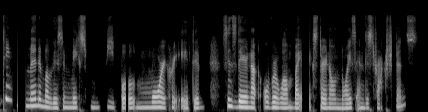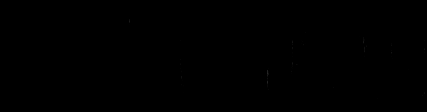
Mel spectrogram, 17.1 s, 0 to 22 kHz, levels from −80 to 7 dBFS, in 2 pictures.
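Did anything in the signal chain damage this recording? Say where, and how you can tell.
Yes, in the wireless playback stage. The speech drops to dead silence at 0.36, 2.51, 6.04, 7.84, 9.56, 12.77 and 14.70 s for 70 to 300 ms, then resumes. That's likely a Bluetooth stall, where the headphone buffer runs dry waiting for resent packets.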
